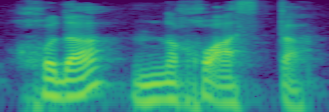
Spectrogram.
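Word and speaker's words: ख़ुदा नख़्वास्ता: लेकिन इसको खुदा ना खास्ता या खुदा ना खास्ता कह देते हैं। खास्ता नहीं है, खास्ता भी नहीं है, और खुदा तो वाकई है ही नहीं। खुदा शब्द है खुदा नख्वास्ता, खुदा नख्वास्ता, ठीक है, खुदा नख्वास्ता यानी खुदा ना करे, ईश्वर ना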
